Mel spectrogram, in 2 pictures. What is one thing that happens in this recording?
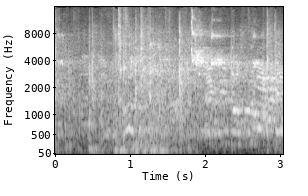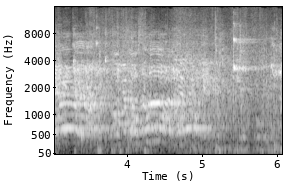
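Shoes squeak on a hard hall floor.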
